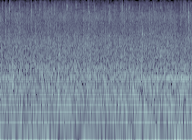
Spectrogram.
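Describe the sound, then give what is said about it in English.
Steady rain falls on an island in a dense, continuous hiss with no breaks, moderately loud, with no voices present. “I can't see very far into the distance because it's pretty dense with humidity and rain,”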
